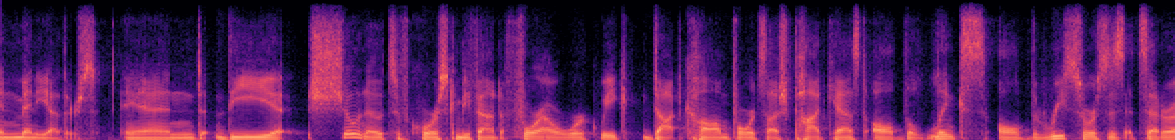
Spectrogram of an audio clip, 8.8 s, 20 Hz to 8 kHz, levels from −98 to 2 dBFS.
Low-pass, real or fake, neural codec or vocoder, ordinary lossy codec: 7.2 kHz; fake; codec, 16 kHz, 0.9 kbps, LongCat-Audio-Codec; Opus, 16 kbps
